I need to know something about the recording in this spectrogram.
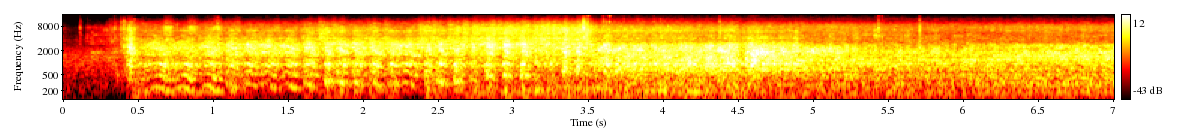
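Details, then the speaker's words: Chevy 6.5L diesel start-up, still cold: brief crank, catches at once and runs with steady clatter and no knock. It runs fine cold and develops a knock only after warming; the owner suspects a valve. "But runs good when it's nice and cold and everything."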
